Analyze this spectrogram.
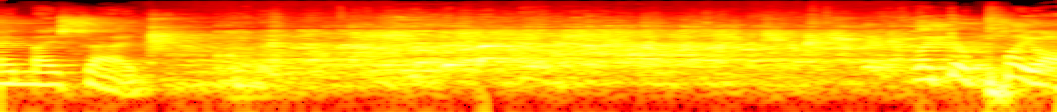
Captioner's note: audience laughing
